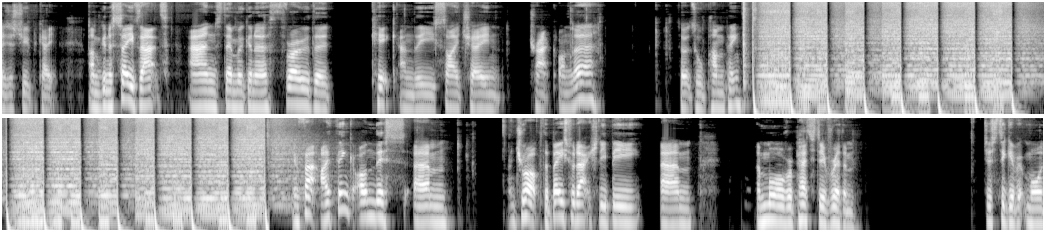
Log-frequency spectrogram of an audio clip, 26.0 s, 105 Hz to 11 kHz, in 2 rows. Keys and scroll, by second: 0.1 super+z, 1.1 super+s, 7.3 super+c, 8.2 super+v, 9.2 super+space, 16.2 space, 18.7 super+d.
